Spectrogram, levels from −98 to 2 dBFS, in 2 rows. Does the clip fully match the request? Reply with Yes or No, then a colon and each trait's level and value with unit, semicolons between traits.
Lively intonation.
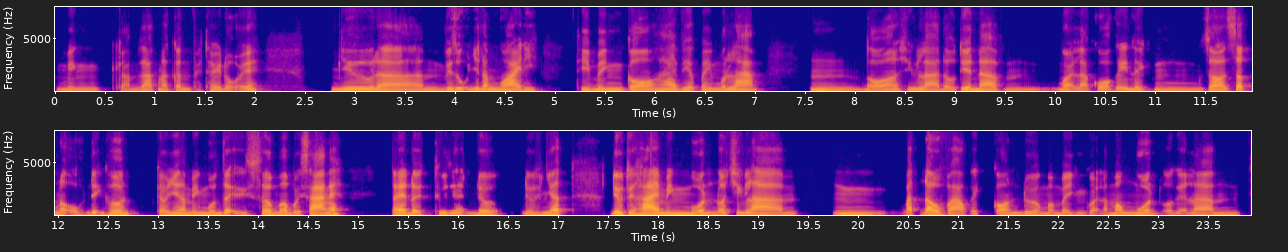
No: average, 4.5 semitones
